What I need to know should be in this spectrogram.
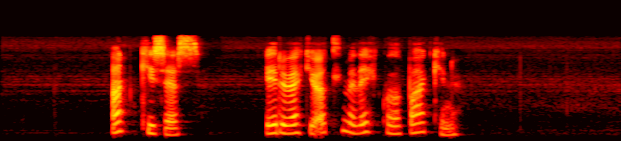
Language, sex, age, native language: Icelandic, female, 30-39, Icelandic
